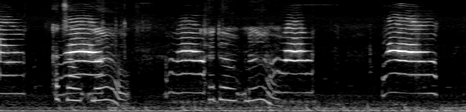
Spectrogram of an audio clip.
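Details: Domestic cat making funny noises like a baby: four drawn-out wailing meows, several sliding downward at the end, spaced roughly a second apart, over a faint low background hum.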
